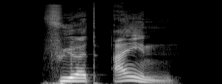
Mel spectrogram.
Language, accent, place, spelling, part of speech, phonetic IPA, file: German, Germany, Berlin, führt ein, verb, [ˌfyːɐ̯t ˈaɪ̯n], De-führt ein.ogg
- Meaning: inflection of einführen: 1. third-person singular present 2. second-person plural present 3. plural imperative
